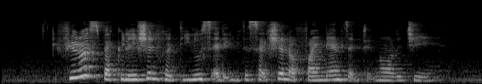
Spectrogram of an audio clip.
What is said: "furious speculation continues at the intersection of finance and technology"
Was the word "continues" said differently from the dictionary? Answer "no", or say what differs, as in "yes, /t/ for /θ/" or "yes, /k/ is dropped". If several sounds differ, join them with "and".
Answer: yes, /s/ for /z/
